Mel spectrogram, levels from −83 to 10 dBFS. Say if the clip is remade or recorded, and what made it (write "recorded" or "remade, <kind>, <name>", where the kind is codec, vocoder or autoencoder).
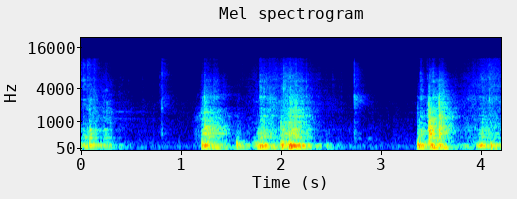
remade, autoencoder, DAC-VAE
